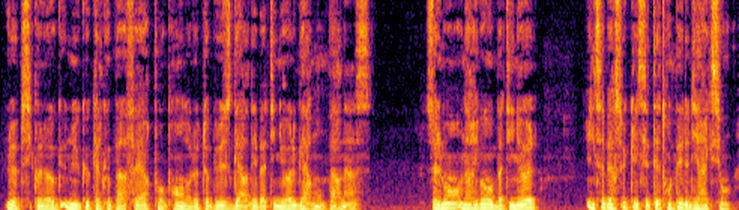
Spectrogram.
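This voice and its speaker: A man reading a classic detective novel aloud as a narrator, with steady storytelling that rises in pitch for the characters' lines. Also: husky. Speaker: audiobook narrator.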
